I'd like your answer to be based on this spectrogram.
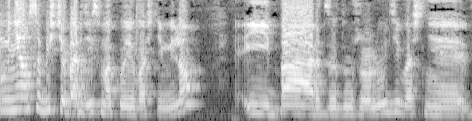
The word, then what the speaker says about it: Milo: chodzi o napoje, to chyba najbardziej popularne jest tutaj Milo, tak się y, wymawia, Milo tak jak po polsku by się przeczytało.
